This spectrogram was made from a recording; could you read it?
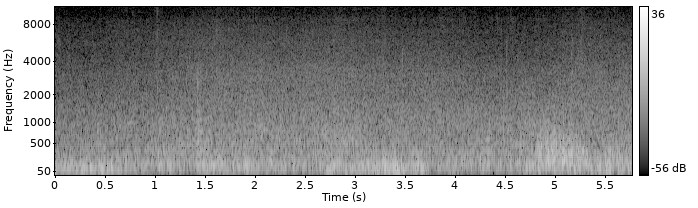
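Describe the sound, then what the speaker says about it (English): Strong wind blows steadily over a bay during a 2007 Queensland Open lawn bowls semifinal, a constant roaring rush with soft surges, with no voices. "Hold on to your hats. It's a blowy day on the bay."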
